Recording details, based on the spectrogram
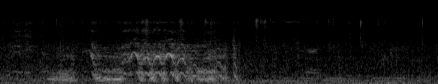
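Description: A horse lets out a short, tremulous whinny lasting about a second and a half, loud and wavering in pitch. Afterwards only faint background noise remains.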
